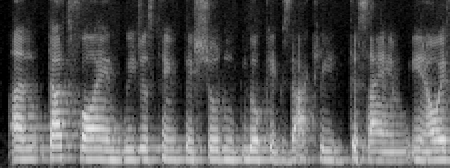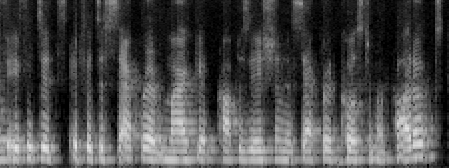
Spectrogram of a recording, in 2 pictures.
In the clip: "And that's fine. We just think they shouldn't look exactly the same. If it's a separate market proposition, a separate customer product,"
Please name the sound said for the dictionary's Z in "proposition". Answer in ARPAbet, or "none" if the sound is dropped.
Z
